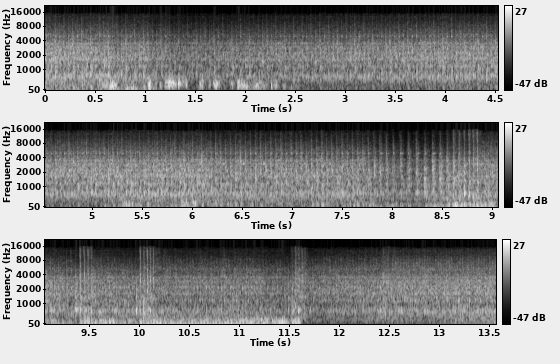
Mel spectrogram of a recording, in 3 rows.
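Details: David Brown 996 diesel tractor, sitting about 10 years, restarted: steady idle clatter, a little uneven around eight seconds, then it settles; normal diesel idle.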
